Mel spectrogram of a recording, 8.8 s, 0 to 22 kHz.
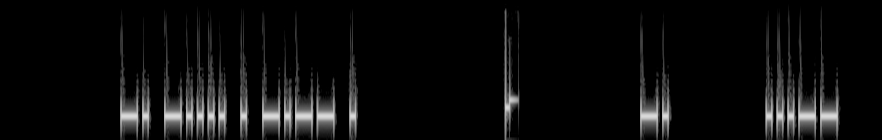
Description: Morse code, heard as a keyed tone, about 22 wpm, spaced as for 16 wpm, 700 Hz. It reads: N6EYE N3
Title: USA Call Signs - 5 Characters - 6x Character Spacing - 22wpm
